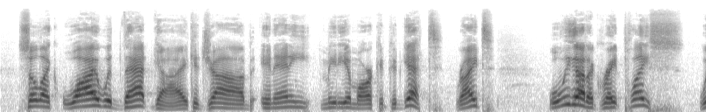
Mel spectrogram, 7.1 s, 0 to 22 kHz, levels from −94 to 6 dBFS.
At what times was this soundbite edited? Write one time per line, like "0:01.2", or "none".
0:01.9
0:03.8
0:04.5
